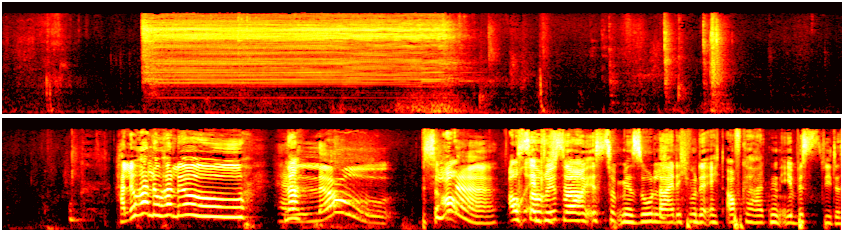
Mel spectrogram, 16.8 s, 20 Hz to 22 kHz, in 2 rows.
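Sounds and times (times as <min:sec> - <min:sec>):
loud steady electric doorbell buzz: 0:01.4 - 0:05.0
speech: 0:09.6 - 0:16.7.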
